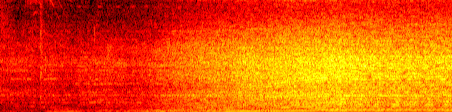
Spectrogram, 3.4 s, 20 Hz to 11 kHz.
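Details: 2016 Toyota Vios with a leaking exhaust manifold gasket. As revs climb smoothly, a raspy, fast puffing edge rides on the exhaust note.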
